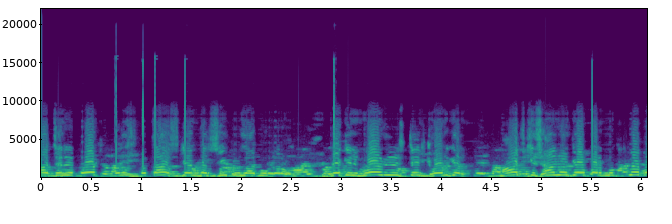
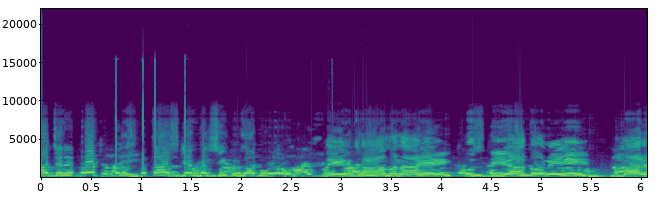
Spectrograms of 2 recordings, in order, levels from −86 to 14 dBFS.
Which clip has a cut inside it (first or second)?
second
